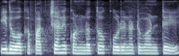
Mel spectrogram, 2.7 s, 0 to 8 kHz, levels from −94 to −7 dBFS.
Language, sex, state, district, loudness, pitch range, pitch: Telugu, female, Andhra Pradesh, Guntur, -18 LUFS, 160-175 Hz, 165 Hz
